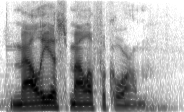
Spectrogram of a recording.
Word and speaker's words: Malleus Maleficarum: the Malleus Maleficorum? Did I say it right? – You got really, really close. – So we'll say it. – Malleus Maleficorum. – Ah, Malleus Maleficorum, which is Latin for the Hammer of Witches.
